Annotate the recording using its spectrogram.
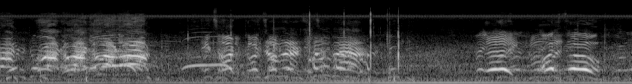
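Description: Raised voices shouting across a playing field in several loud bursts, strongest near the start and again near the end, over a steady low hum.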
